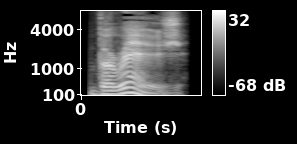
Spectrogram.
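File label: "barege", British English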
